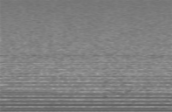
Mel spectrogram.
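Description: Steady electrical mains hum with its buzzing overtones over a constant hiss, from an amplified music rig of synths, drum machine and guitar amp sitting switched on with nothing played.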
